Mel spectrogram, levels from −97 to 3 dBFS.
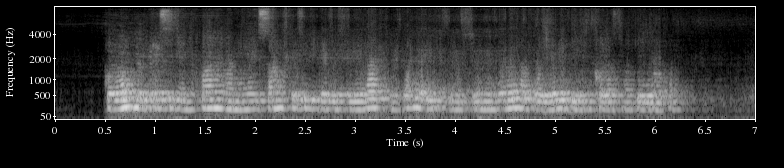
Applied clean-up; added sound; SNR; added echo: neural separator model SepFormer DNS4.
